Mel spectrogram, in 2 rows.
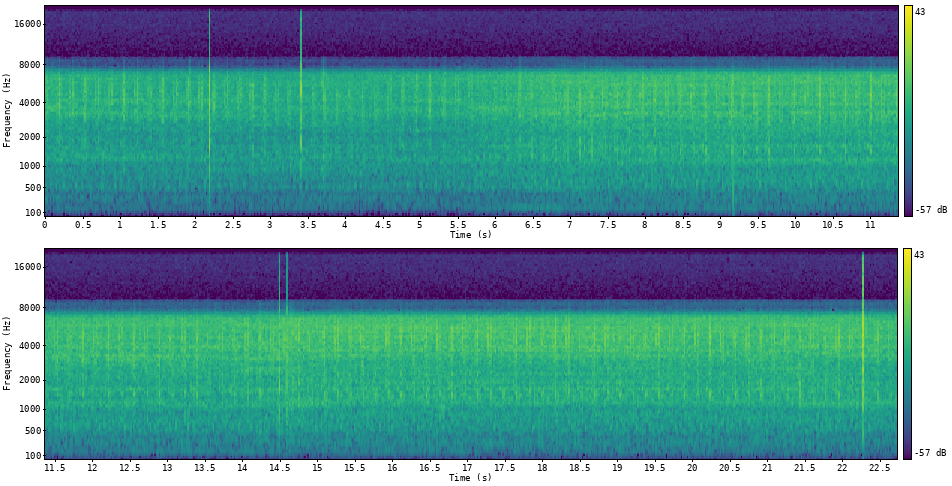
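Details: BMW 740i petrol engine at idle with a fast, steady ticking running through the whole clip.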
